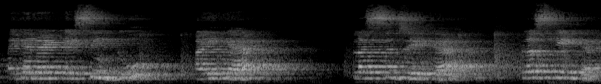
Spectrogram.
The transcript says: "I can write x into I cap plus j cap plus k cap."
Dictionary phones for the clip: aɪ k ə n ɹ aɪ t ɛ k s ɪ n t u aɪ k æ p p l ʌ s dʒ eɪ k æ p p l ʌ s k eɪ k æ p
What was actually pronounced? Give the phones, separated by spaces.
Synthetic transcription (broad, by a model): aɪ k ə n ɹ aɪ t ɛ s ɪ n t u aɪ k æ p p l ʌ s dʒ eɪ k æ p p l ʌ s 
